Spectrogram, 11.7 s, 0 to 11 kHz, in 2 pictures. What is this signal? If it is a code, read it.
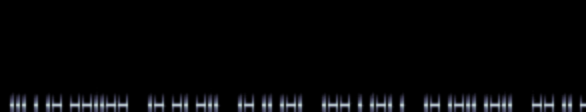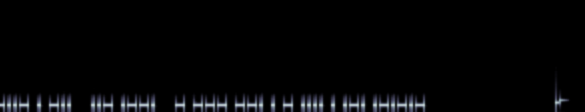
Morse code, heard as a keyed tone, about 40 wpm, 700 Hz. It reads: SEA, AND AIR WERE ALL MIXED UP TOGETHER.
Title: Sentences from Top 1500 Words 40wpm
